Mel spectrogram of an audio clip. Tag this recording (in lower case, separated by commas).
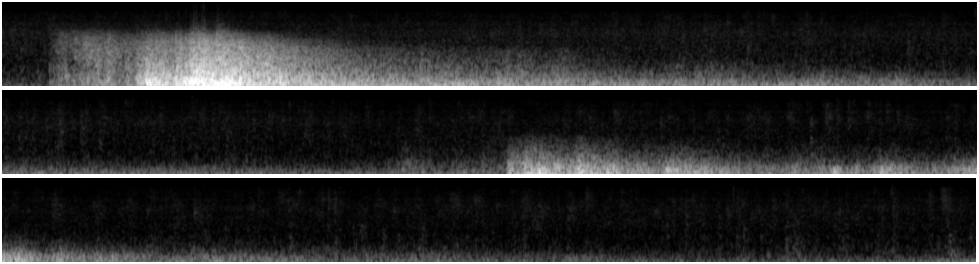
thunderstorm, thunder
